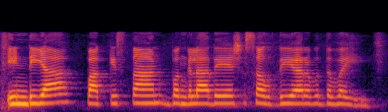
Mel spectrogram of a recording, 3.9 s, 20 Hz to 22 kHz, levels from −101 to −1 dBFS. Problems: constant background noise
